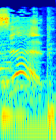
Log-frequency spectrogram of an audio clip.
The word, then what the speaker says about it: Z: It rhymes with G and P and V.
